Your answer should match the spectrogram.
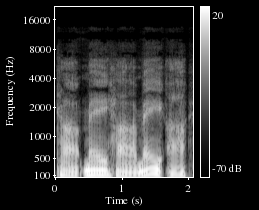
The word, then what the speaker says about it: Kamehameha: the drifting clouds when Kamehameha pronounced kha Maya the great who was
